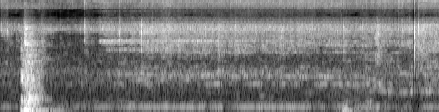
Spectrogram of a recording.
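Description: Batter sizzling in hot oil in a non-stick frying pan: a steady soft sizzle that starts about a second in, as a handful of pitha batter is laid in the pan. A brief voice sound comes just before it.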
